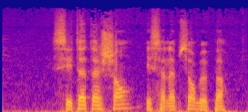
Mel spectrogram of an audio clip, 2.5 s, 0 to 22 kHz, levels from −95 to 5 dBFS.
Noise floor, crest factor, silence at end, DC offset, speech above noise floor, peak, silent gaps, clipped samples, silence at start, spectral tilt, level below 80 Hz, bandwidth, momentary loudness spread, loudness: -37 dBFS; 14 dB; 0.1 s; under 0.1%; 24 dB; 0 dBFS; none; under 0.1%; 0.45 s; -4 dB/octave; -32 dBFS; 16.5 kHz; 6 LU; -13 LUFS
